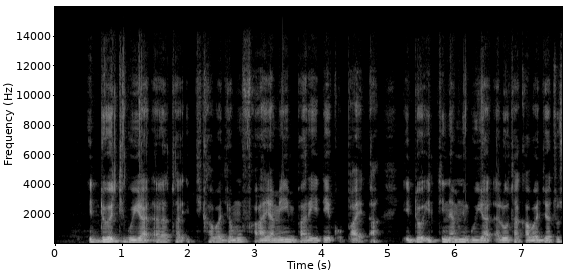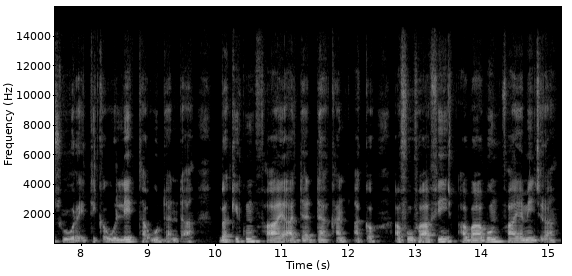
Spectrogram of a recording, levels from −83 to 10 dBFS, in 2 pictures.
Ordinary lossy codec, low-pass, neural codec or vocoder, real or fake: AAC, 96 kbps; 14.4 kHz; none; real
